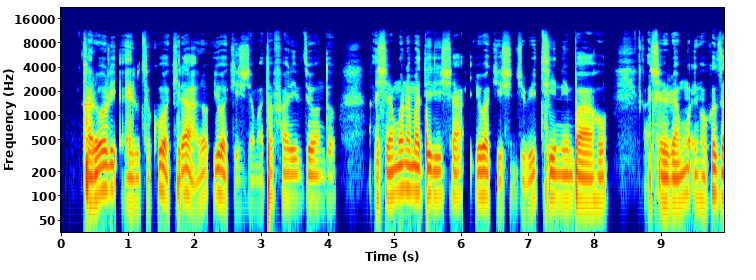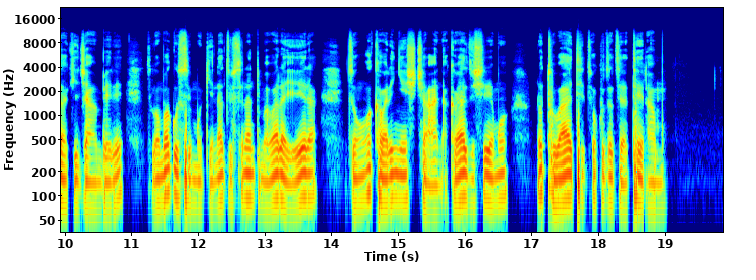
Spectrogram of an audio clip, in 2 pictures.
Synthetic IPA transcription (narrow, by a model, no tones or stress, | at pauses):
kʰaɾo̞ɾiʔahe̞ɾut͡se̞kʰuβakʰiɾaɾo̞juːβakʰiːʃid͡ʒamatʰafaɾivjo̞ːndo̞ | aʃiɾamŋo̞namadiɾiʃajuːβakʰiʃid͡ʒiβitʰiniːmbaːɦo̞ | a̰t͡ʃeɾeɾeɾamŋo̞̰ʔiŋ̥ho̞ko̞zakʰid͡ʒaːmbe̞ɾe̞z̥iɡo̞ːmbaɡusimuɡinazifi̥senaːndimaβaɾaje̞ɾaiz̥o̞ŋokoakʰaβaɾiɲiːnʃi̥t͡ʃa̰ːnḛakaβajaaziʃiɾe̞mŋo̞ | notʰuβaːtʰizo̞kuzazijatʰe̞ɾamŋo̞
